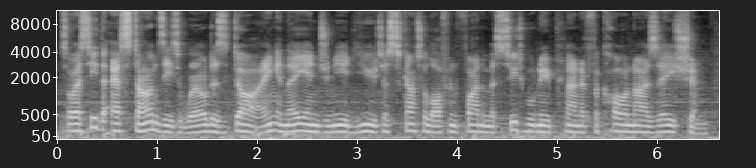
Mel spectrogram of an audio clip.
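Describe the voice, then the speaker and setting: A man's voice: medium pitch, steady tone, a little fast, slight background noise, natural voice. An actor playing a quirky, self-assured male time traveller in an audio drama, wry and breezy in manner. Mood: wry, confident.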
